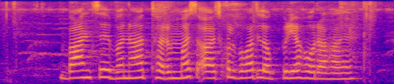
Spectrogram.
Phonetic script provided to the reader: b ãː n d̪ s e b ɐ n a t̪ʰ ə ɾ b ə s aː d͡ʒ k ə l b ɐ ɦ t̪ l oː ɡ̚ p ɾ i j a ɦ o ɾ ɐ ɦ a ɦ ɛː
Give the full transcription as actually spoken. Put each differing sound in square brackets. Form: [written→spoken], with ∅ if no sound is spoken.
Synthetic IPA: b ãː n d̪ s e b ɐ n a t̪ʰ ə ɾ [b→m] ə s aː d͡ʒ k ə l b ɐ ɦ t̪ l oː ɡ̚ p ɾ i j a ɦ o ɾ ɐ ɦ a ɦ ɛː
